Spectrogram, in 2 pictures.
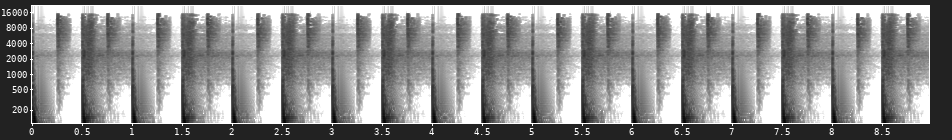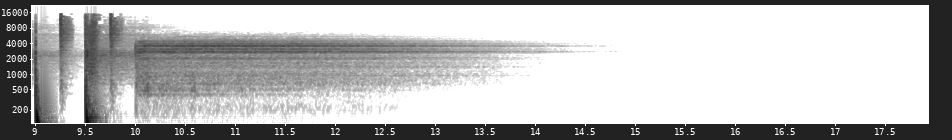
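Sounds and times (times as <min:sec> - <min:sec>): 
short chill beat: 0:00.0 - 0:12.8.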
